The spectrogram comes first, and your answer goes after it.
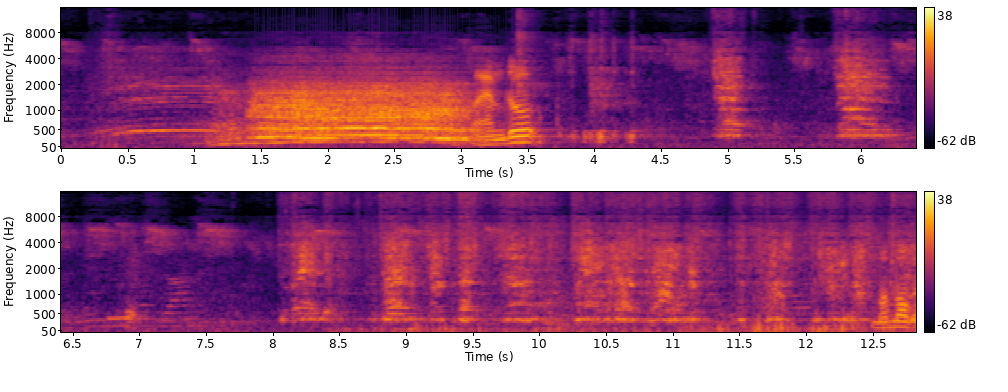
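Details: Cattle, a cow, giving a long harmonic moo of about two seconds that rises then falls, followed by voices and scattered clatter with shorter broken sounds.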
